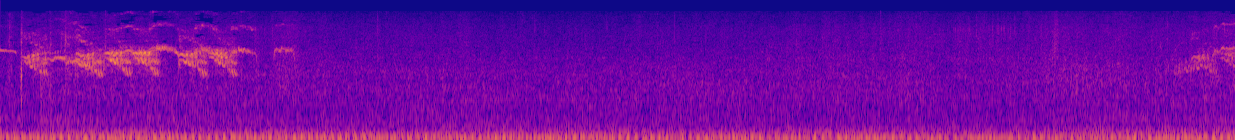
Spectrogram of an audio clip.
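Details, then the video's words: Baby golden sparrows waiting to be fed give a quick burst of high, squeaky, repeated chirps for about a second and a half. Then the chirps stop, leaving a steady low hum, and a faint chirp returns at the very end. "Baby Golden Sparrow's Anticipation: Waiting for Bay's Feed"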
